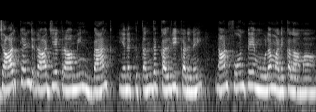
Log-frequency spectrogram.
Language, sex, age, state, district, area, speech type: Tamil, female, 18-30, Tamil Nadu, Tiruvarur, urban, read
